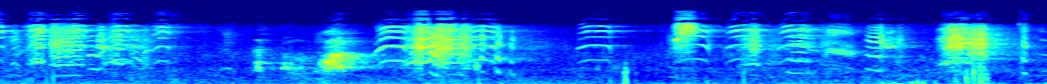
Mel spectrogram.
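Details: Several Sulphur-crested cockatoos, white cockatoos in Australia, give harsh, raucous screeches in overlapping bursts.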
